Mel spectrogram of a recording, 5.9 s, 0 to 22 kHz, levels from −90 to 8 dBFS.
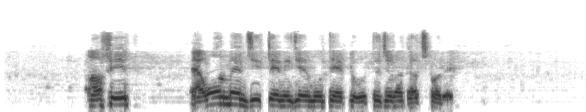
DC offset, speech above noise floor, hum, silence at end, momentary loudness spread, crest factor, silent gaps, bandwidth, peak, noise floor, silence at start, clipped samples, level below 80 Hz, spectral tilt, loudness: under 0.1%; 57 dB; none; 1.35 s; 6 LU; 16 dB; none; 8 kHz; -4 dBFS; -73 dBFS; 0.85 s; under 0.1%; -60 dBFS; -4.5 dB/octave; -17 LUFS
